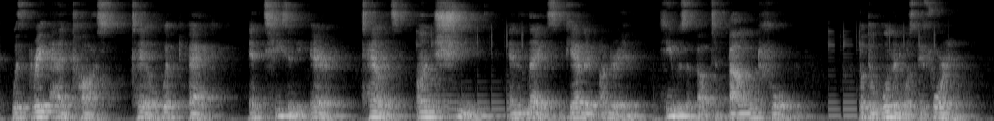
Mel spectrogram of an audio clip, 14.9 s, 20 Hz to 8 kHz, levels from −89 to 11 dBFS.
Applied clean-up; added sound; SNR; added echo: none; Electric guitar; 16 dB; reverberation time 0.8 s.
